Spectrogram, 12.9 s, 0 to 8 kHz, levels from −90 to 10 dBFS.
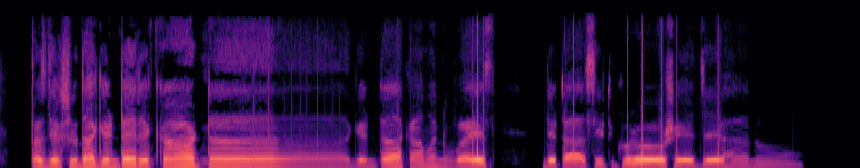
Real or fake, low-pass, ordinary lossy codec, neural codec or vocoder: real; 7.2 kHz; MP3, 48 kbps; none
